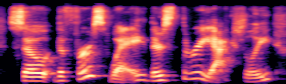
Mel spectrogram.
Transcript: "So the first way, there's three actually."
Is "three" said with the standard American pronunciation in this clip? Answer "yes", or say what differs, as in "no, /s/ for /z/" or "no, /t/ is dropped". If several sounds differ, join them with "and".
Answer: yes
